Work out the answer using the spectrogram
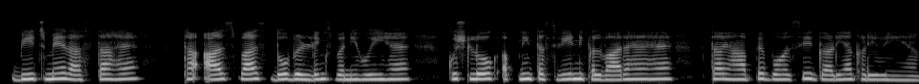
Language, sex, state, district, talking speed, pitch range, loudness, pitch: Hindi, male, Uttar Pradesh, Muzaffarnagar, 175 wpm, 225-250 Hz, -25 LUFS, 240 Hz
